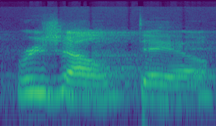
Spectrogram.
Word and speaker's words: Rizchel Dayao: Or did I pronounce that correctly? Rizchel Dayao.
